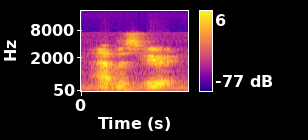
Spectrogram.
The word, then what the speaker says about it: atmospheric: next up atmospheric atmospheric atmospheric mm-hmm that's right it is the second to last syllable why because of the I see okay um there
